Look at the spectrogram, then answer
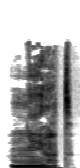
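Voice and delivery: high-pitched, weepy refusal; tearful reply. A narrator's reading. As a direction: answer helplessly through tears. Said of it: "сквозь ручей слёз ответила я".

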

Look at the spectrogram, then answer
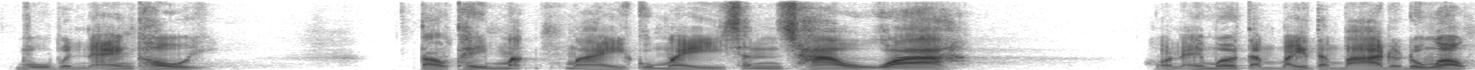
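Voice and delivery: put-on low-pitched older driver's voice; low, offhand voice advising a young passenger; bus driver. A narrator's reading. Gruff driver advises young man. (giọng bác tài trầm thấp)

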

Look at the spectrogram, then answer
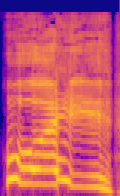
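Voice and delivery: high drawn-out wailing ой; mournful howl. Acted. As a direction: howl in misery. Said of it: "послышался заунывный вой".

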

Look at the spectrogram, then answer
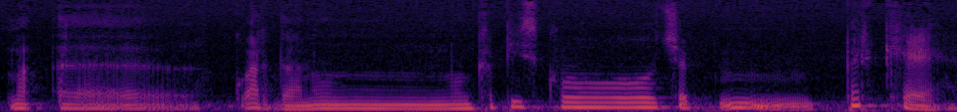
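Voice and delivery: slow, halting puzzlement; baffled friend. Acted. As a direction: stall and hesitate, unsure what to say. Friend baffled by Fontana's idea.

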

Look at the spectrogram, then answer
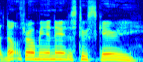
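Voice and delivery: high, put-on wailing plea; mock howling and crying. A narrator's reading. Rabbit begging not to be tossed in bushes, fake crying. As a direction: plead in a lightly hammed-up wail. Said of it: "rabbit starts to howl and cry".

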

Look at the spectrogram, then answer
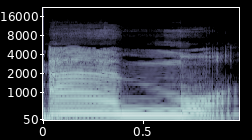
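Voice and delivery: long "M" ending in an added "mo"; some teachers' M. Shown as a demonstration. Host repeating the questioned reading, M with a tail vowel. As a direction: stretch "M" and let a vowel follow. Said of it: "有的老师会念成".

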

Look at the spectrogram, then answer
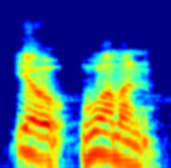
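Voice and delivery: rough, peremptory address. A narrator's reading. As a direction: call out roughly to a woman in the street. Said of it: "a young samurai said roughly".

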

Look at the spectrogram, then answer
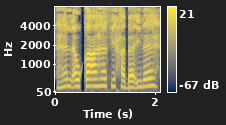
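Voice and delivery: very high, indignant female voice. A narrator's reading. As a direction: ask with scornful outrage, pitched high. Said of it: "هتفت في سخط".

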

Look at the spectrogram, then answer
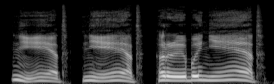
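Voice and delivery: high, loud, slow frantic squeal; shrill panicked creature wail, high and loud; wild wailing creature. Acted. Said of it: "Дико заблажил Лохр".

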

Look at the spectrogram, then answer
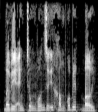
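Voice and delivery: ordinary delivery

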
